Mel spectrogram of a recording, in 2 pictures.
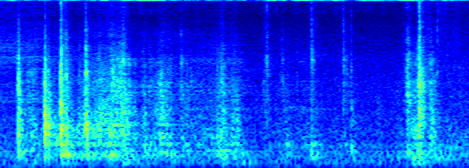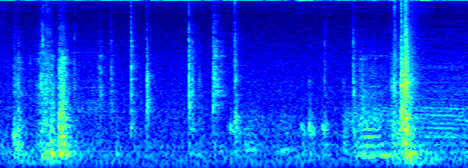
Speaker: Yep, kicks it. It'll kick it out. Yeah, it's definitely laboring, and it tries to pull it in.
